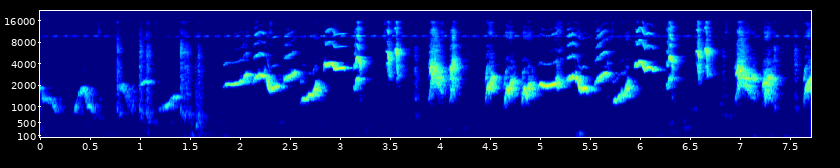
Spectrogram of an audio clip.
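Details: White-rumped shama singing as a lure to encourage a silent caged bird to sing; a few soft whistles open, then a long dense run of fluty slurred notes mixed with sharp high chips.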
